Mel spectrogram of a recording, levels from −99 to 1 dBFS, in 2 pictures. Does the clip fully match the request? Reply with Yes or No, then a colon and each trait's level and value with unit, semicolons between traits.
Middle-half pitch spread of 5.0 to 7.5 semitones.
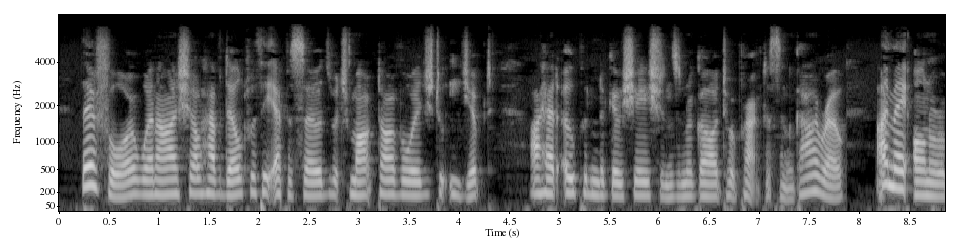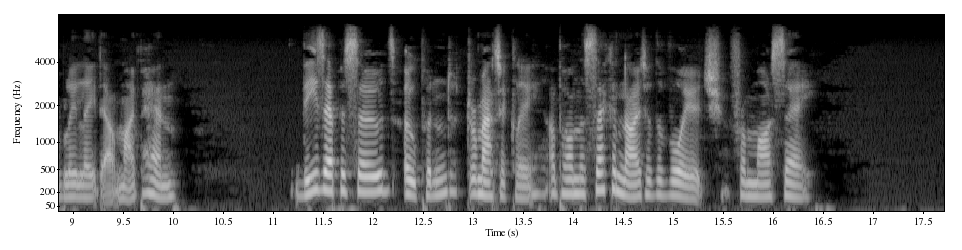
No: average, 2.9 semitones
